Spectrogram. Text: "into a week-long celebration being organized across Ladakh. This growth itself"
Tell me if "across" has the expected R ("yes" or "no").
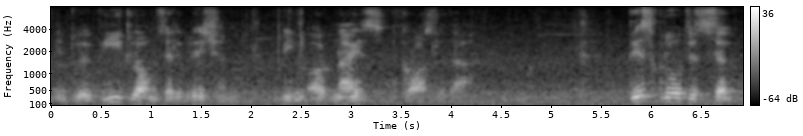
no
